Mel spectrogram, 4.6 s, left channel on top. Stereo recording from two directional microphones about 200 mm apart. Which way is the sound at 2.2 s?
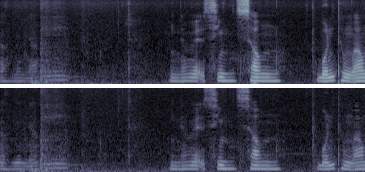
20° left (ahead or behind).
